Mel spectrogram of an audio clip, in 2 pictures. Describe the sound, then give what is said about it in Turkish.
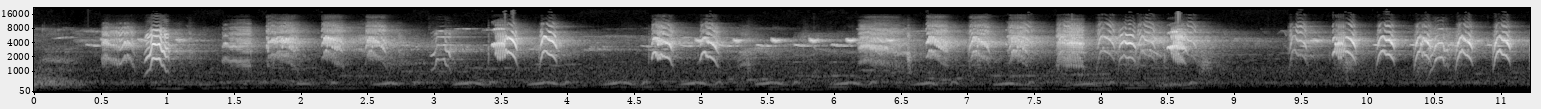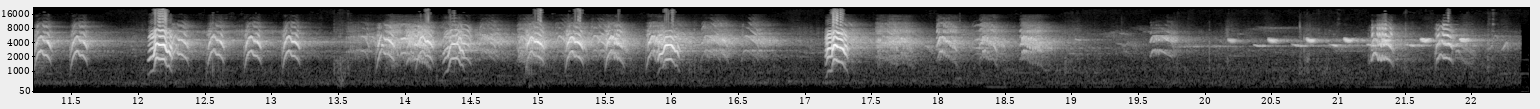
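Alexandrine parakeet squawking: loud, harsh, raspy screeches repeated in long bursts with brief pauses, a steady chorus of grating calls with no voices. “Şimdi ise İskender papağanını dinleyelim.”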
